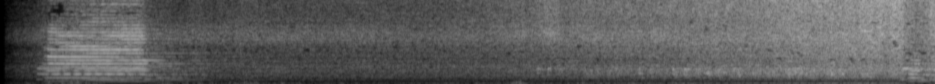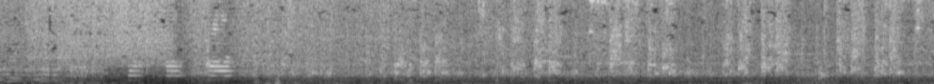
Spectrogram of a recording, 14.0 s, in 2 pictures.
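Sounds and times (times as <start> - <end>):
train horn blasts: 0.2 - 1.8, 6.7 - 9.0
train coaches rushing past: 0.4 - 14.0
wheels clattering over rail joints: 3.8 - 14.0.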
